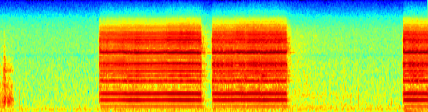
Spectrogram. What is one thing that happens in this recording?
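A telephone rings in loud repeated bursts.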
